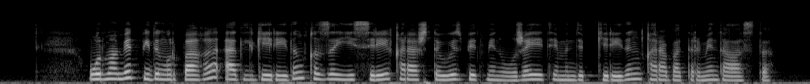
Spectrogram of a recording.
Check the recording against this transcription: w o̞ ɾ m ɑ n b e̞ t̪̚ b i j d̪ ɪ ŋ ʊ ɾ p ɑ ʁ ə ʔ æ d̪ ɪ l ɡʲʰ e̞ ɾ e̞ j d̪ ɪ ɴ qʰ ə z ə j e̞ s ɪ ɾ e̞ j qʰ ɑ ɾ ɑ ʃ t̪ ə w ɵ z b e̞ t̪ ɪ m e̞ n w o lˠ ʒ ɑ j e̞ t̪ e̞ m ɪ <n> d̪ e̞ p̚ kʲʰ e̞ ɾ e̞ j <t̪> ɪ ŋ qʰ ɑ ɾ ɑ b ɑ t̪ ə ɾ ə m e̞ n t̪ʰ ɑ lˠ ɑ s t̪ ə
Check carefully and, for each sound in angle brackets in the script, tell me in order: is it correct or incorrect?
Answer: correct, incorrect: d̪

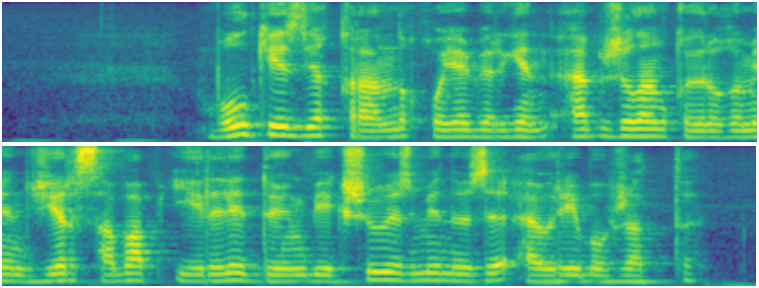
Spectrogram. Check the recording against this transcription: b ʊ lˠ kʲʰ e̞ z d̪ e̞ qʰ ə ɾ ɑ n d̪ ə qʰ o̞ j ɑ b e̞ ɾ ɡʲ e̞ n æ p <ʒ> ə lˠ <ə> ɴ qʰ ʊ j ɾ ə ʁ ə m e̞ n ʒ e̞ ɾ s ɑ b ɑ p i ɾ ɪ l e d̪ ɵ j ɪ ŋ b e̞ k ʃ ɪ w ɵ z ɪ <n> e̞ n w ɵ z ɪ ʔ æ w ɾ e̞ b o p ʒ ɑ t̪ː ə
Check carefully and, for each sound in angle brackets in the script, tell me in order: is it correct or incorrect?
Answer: correct, incorrect: ɑ, incorrect: m

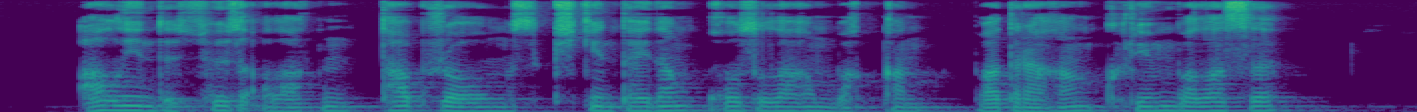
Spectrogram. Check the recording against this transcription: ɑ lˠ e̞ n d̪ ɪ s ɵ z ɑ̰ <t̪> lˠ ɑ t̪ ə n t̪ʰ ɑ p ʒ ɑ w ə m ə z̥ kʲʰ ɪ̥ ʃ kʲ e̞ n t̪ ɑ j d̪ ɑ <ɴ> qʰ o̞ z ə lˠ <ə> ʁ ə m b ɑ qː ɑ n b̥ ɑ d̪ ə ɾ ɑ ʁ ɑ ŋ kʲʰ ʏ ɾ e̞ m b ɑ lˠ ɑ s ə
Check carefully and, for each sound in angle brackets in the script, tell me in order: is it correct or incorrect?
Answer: incorrect: none, correct, incorrect: ɑ

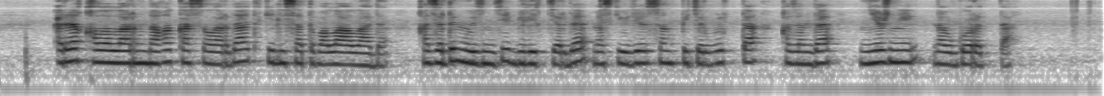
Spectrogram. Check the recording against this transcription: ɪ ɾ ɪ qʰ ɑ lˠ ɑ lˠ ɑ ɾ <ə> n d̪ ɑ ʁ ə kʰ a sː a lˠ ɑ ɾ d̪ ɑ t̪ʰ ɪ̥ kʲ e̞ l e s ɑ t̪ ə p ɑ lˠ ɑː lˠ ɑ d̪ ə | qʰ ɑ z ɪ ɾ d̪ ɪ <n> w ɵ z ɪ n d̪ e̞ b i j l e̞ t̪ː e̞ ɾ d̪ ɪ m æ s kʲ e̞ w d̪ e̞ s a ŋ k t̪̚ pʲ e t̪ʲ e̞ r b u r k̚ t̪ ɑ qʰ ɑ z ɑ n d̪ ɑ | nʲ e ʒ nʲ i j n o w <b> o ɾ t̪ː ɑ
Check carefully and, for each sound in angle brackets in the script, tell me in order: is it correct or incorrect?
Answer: correct, incorrect: ŋ, incorrect: ɡ

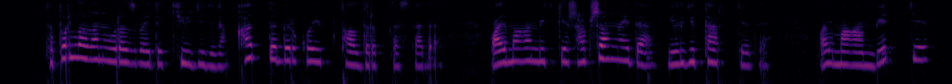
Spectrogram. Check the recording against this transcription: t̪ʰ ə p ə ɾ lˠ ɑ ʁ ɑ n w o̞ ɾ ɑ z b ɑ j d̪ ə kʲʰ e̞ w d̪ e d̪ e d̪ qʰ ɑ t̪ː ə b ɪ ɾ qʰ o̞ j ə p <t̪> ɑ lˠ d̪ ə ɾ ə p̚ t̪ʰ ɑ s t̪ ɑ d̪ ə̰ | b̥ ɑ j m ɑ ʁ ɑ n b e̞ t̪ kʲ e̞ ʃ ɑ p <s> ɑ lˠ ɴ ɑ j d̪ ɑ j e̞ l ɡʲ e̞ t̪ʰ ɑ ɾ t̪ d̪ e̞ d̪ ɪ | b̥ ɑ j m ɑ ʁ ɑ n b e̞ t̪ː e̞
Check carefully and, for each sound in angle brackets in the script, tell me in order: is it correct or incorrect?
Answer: incorrect: t̪ʰ, incorrect: ʃ

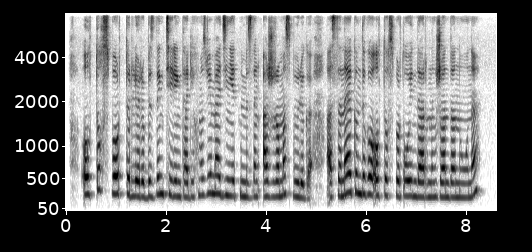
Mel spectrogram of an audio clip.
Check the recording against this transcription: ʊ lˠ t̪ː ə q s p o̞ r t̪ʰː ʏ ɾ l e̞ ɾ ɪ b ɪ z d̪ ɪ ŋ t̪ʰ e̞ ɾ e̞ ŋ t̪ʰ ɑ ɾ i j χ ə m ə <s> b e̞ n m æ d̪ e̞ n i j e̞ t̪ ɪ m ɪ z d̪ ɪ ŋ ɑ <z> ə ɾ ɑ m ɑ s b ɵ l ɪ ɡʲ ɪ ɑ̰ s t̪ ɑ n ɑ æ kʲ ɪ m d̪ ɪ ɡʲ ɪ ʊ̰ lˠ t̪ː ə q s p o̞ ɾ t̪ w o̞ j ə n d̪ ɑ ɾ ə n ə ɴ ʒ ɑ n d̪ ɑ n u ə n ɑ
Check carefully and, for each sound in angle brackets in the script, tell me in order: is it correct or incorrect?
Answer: incorrect: z, incorrect: ʒ

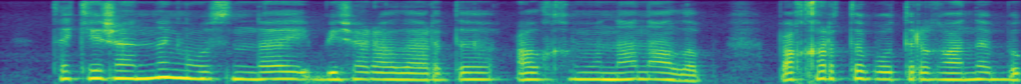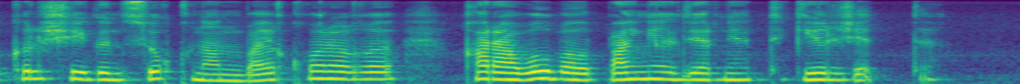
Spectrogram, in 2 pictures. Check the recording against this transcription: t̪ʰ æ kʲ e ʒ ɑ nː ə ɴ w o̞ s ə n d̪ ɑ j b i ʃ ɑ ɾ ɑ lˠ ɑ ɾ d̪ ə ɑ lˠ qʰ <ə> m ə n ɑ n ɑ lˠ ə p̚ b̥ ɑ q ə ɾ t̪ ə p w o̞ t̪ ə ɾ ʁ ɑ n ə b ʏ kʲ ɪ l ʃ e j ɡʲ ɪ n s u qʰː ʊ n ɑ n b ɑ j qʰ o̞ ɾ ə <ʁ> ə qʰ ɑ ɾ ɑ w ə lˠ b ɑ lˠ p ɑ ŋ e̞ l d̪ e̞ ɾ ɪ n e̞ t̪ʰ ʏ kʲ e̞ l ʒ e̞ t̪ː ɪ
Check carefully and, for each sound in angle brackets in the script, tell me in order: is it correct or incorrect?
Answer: correct, correct

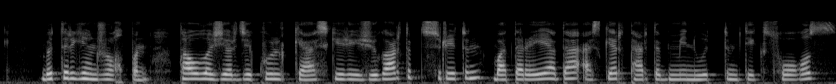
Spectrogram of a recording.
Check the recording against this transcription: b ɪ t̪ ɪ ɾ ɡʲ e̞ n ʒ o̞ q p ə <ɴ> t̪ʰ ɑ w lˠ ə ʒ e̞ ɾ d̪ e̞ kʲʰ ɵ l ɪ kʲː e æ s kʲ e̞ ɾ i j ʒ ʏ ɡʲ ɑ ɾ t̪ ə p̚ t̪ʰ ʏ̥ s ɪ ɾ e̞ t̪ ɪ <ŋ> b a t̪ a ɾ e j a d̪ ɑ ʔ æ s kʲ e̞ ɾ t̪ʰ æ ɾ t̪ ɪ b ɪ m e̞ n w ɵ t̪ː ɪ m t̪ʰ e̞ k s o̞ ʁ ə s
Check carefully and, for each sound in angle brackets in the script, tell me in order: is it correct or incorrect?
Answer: incorrect: n, incorrect: n

